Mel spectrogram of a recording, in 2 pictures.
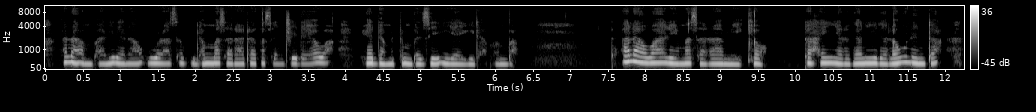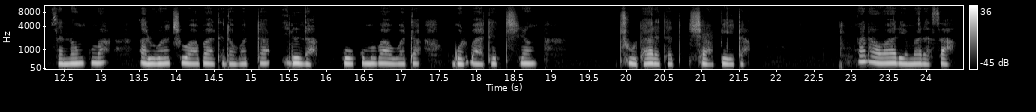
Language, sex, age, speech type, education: Hausa, female, 15-29, spontaneous, primary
